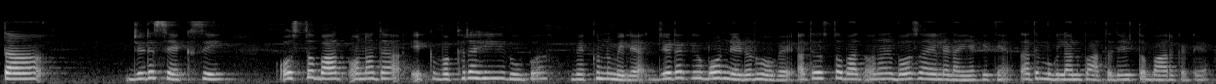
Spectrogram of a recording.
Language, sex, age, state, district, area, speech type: Punjabi, female, 18-30, Punjab, Fazilka, rural, spontaneous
